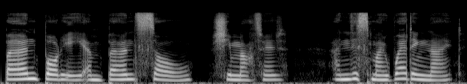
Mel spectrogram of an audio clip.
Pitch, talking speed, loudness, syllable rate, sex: 220 Hz, 155 wpm, -17 LUFS, 4.5 syllables/s, female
